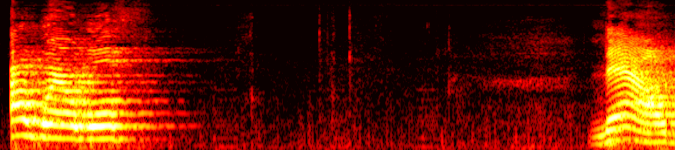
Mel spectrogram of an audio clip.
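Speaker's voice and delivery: plain reading voice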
